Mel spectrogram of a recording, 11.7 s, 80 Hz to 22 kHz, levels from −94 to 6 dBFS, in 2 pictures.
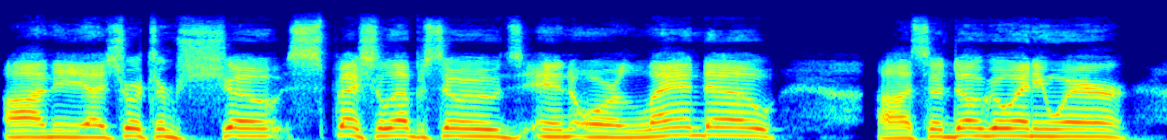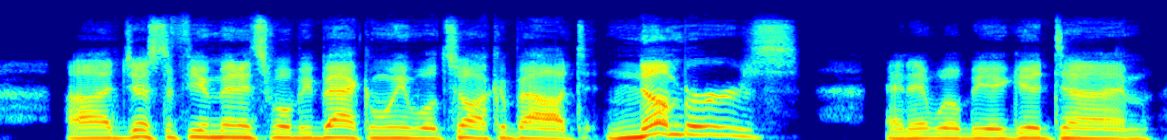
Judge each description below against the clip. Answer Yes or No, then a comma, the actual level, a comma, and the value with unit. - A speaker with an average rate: Yes, average, 180 wpm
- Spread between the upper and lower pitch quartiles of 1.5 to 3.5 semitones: No, average, 5.3 semitones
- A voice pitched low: No, medium, 175 Hz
